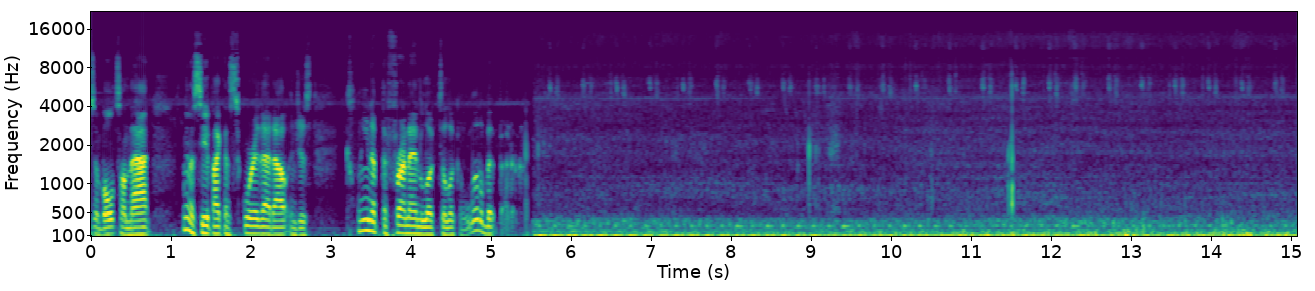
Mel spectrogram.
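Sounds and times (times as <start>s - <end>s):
pickup engine idling: 5.5s - 15.0s.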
